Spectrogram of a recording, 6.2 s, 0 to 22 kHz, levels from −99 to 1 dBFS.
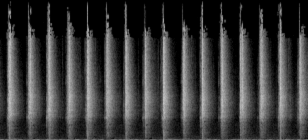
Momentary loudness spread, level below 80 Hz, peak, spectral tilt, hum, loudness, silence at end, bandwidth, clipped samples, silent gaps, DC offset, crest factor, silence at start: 3 LU; -62 dBFS; 0 dBFS; 4 dB/octave; none; -24 LUFS; 0 s; over 20 kHz; under 0.1%; none; under 0.1%; 26 dB; 0 s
